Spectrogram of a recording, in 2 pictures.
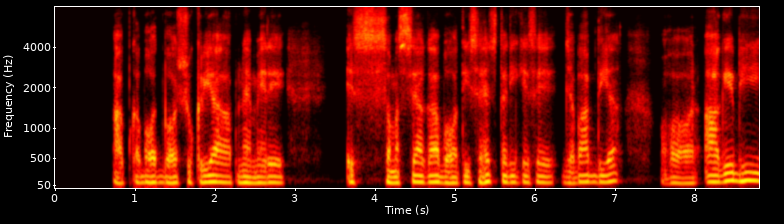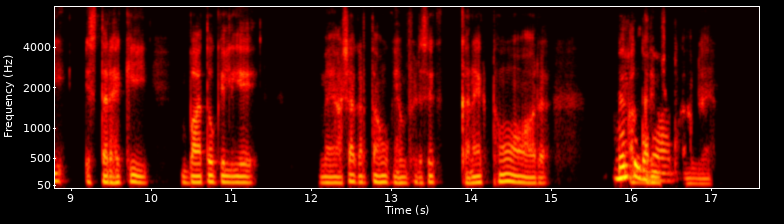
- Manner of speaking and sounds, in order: in English: "कनेक्ट"
- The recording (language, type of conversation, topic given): Hindi, advice, मैं अपने साथी को रचनात्मक प्रतिक्रिया सहज और मददगार तरीके से कैसे दे सकता/सकती हूँ?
